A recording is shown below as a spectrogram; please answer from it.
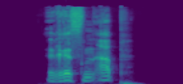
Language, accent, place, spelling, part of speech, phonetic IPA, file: German, Germany, Berlin, rissen ab, verb, [ˌʁɪsn̩ ˈap], De-rissen ab.ogg
- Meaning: inflection of abreißen: 1. first/third-person plural preterite 2. first/third-person plural subjunctive II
